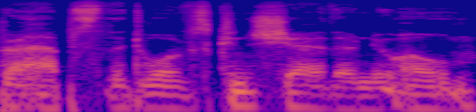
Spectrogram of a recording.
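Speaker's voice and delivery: offhand murmur, kept down. A character speaks offhandedly to a companion, with a lowered voice. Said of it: "and he lowers his voice".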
